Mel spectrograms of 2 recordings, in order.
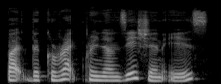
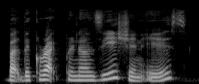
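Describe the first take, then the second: No difference in how they are said.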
